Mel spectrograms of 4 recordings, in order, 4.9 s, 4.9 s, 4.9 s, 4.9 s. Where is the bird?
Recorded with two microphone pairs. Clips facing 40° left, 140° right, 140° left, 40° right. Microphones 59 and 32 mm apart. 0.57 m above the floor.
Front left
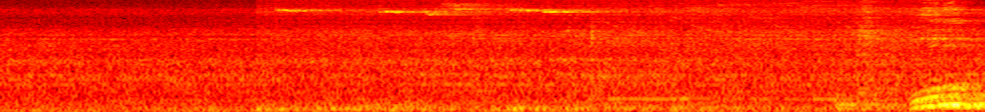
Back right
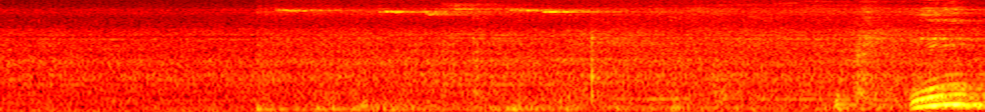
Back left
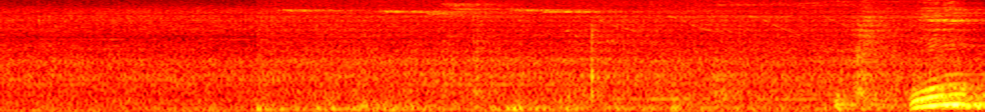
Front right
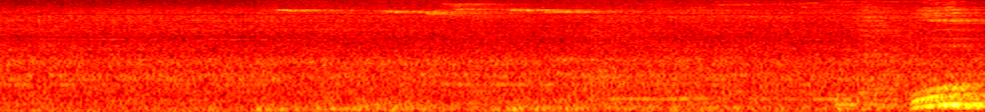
170° left, 0.9 m.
